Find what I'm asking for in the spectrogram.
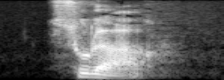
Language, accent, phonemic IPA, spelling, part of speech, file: French, France, /su.laʁ/, soulard, noun, LL-Q150 (fra)-soulard.wav
- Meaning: post-1990 spelling of soûlard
